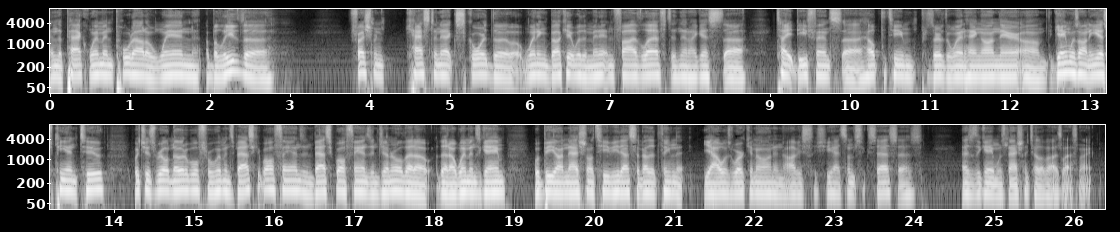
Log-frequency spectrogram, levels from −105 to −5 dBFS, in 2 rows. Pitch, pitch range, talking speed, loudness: 110 Hz, 100-115 Hz, 215 wpm, -20 LUFS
